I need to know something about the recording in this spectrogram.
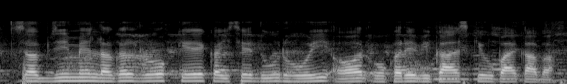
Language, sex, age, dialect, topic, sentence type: Bhojpuri, male, 18-24, Western, agriculture, question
